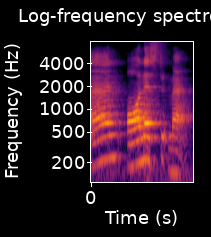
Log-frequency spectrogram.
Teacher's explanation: the h is silent and the starting sound is a vowel sound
